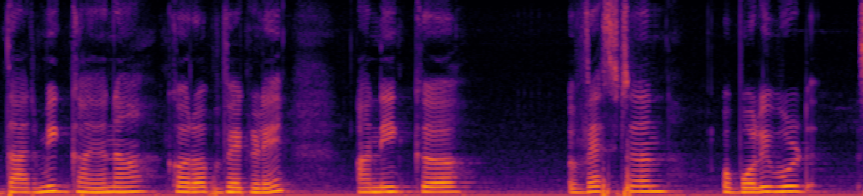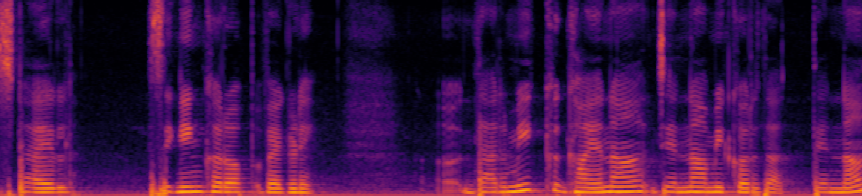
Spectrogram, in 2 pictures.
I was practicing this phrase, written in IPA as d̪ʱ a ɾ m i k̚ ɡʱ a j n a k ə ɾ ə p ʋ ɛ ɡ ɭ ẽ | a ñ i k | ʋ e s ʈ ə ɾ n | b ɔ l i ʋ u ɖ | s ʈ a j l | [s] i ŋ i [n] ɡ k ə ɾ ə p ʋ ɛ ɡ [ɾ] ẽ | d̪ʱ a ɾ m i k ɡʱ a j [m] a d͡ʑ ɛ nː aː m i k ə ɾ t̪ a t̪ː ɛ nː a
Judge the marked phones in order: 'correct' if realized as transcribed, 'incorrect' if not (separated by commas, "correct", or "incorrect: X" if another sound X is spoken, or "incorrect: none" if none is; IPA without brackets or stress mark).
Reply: correct, incorrect: ŋ, incorrect: ɭ, incorrect: n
